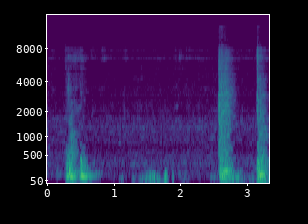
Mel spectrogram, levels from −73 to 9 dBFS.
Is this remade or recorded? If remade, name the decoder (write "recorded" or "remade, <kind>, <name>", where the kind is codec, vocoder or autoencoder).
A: remade, autoencoder, DAC-VAE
